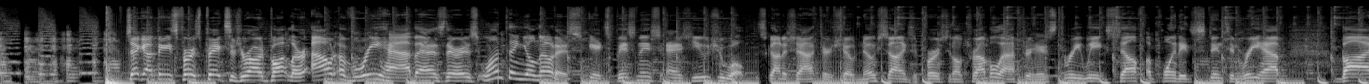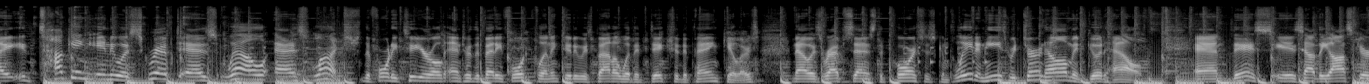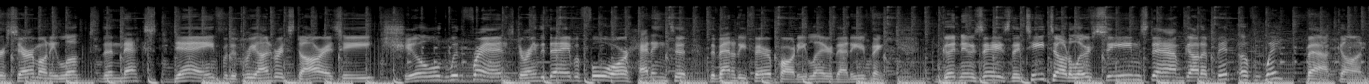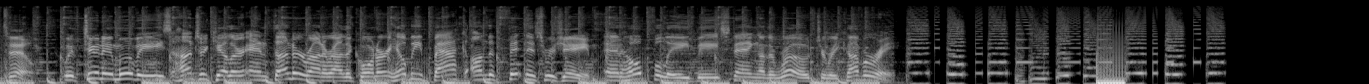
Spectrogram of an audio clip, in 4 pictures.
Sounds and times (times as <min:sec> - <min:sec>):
Music: 0:00.0 - 0:53.4
Speech: 0:01.2 - 0:50.0.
